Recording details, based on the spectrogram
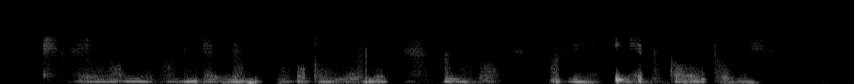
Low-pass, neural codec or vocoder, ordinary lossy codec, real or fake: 3.6 kHz; codec, 44.1 kHz, 0.9 kbps, DAC; none; fake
